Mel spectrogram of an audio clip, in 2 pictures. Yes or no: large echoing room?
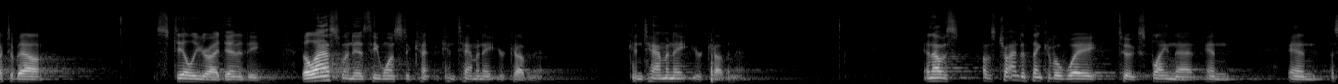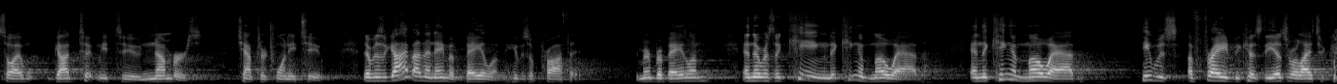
yes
